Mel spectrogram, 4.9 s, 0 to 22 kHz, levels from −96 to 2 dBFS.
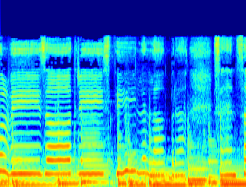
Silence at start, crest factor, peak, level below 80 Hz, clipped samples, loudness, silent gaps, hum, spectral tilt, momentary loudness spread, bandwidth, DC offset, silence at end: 0 s; 12 dB; -8 dBFS; -24 dBFS; under 0.1%; -21 LUFS; none; none; -6.5 dB/octave; 4 LU; 10 kHz; under 0.1%; 0 s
